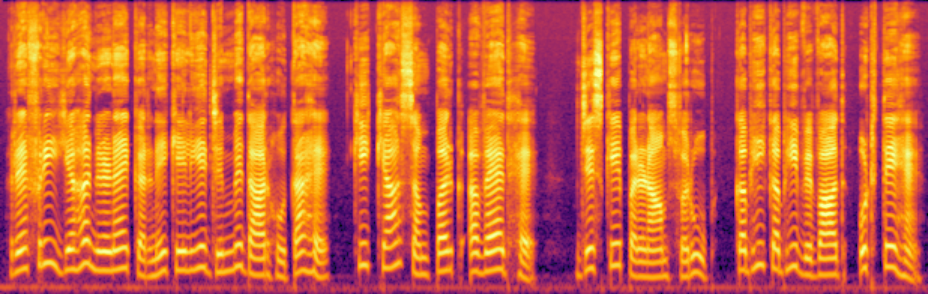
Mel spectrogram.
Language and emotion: Hindi, neutral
